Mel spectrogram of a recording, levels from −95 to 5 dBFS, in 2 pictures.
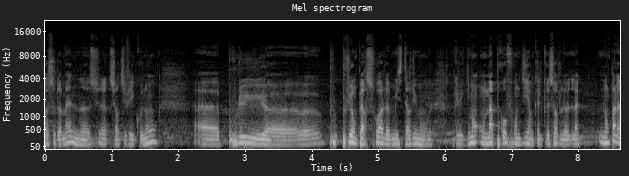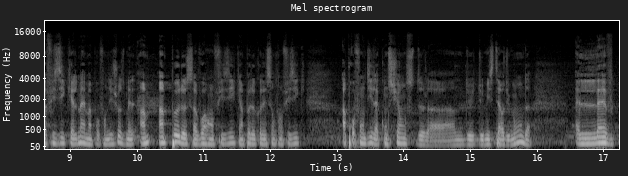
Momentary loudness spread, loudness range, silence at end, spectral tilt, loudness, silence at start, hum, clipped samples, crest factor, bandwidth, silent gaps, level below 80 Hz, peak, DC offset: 11 LU; 5 LU; 0.1 s; -6.5 dB/octave; -35 LUFS; 0 s; none; under 0.1%; 20 dB; 12 kHz; none; -60 dBFS; -14 dBFS; under 0.1%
